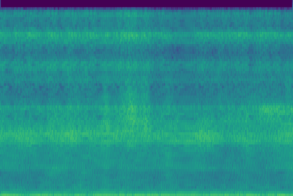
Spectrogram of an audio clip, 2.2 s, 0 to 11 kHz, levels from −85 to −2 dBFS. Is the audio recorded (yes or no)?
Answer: no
